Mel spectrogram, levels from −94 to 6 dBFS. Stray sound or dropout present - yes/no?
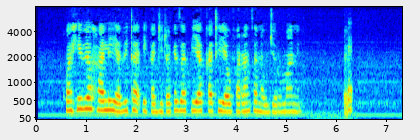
yes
